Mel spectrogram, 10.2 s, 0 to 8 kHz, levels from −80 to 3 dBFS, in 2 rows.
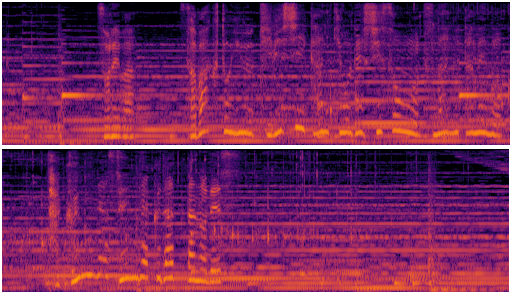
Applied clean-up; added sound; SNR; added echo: none; Liquid; 18 dB; none.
